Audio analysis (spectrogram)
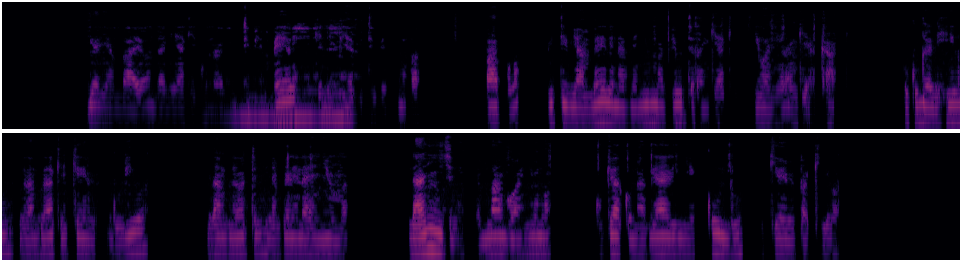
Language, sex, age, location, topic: Swahili, male, 18-24, Dar es Salaam, finance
